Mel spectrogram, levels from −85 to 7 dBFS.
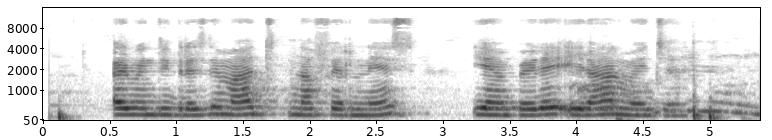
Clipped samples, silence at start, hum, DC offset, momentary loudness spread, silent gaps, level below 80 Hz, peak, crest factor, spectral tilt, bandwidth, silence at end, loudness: under 0.1%; 0.05 s; none; under 0.1%; 9 LU; none; -46 dBFS; -2 dBFS; 18 dB; -7 dB/octave; 11.5 kHz; 0 s; -20 LUFS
